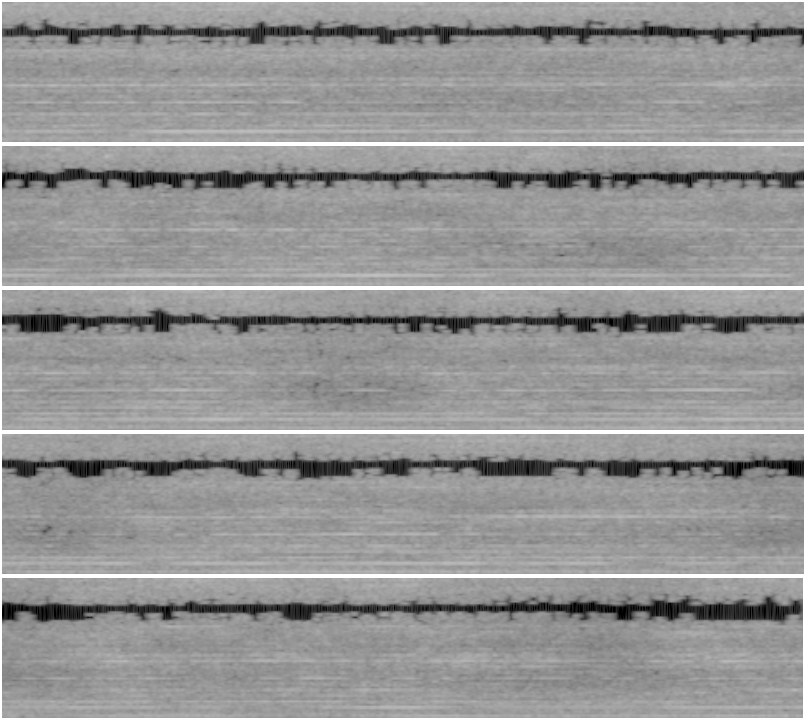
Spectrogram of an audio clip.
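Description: Sanitaire commercial upright vacuum running with a steady motor whine and rush of air while it is pushed back and forth over frieze carpet.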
